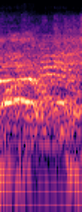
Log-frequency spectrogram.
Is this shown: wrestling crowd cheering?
yes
